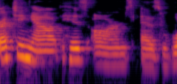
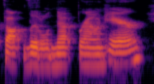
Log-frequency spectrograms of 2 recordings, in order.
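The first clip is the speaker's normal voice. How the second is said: ordinary delivery, nothing marked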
